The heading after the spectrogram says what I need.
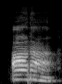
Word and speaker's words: она: Or not stressed will be pronounced as a. Она, but don't forget about stress. Stress the correct vowel in this word.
